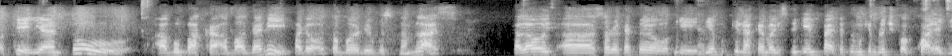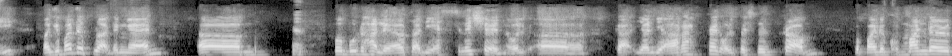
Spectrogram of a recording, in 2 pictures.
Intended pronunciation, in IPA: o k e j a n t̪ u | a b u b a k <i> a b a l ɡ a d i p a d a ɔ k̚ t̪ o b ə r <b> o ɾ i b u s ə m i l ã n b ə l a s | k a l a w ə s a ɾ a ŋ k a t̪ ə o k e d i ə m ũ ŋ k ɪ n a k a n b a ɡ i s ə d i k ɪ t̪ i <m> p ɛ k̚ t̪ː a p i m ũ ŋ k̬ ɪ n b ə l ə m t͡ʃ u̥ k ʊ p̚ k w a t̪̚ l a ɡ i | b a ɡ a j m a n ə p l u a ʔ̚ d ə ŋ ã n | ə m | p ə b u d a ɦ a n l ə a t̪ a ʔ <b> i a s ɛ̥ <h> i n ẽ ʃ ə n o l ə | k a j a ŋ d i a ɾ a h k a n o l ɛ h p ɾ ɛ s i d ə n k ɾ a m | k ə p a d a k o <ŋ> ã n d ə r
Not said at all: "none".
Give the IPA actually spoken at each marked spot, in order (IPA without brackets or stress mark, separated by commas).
a, d, m, d, s, m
